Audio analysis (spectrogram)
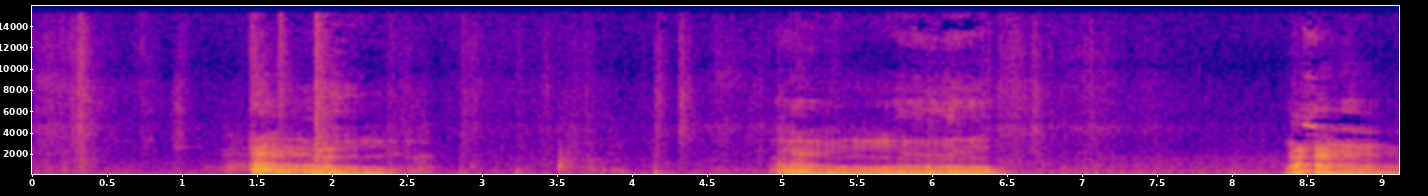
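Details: A 5-month-old male Cane Corso gives two long, rough, rumbling growls, then a sharp, falling whine.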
